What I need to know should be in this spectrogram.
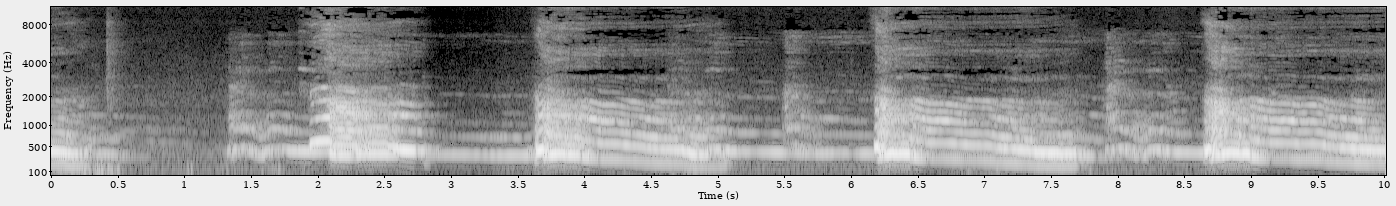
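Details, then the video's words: Howling Basset Hound, Tank, producing a rhythmic series of yelp-led howls about every two to three seconds, each gliding downward over a steady lower droning tone. "Tank howls"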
